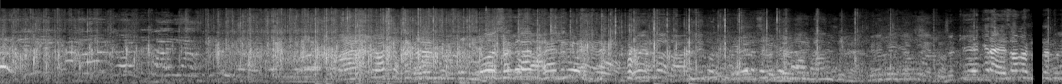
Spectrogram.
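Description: People clap their hands.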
